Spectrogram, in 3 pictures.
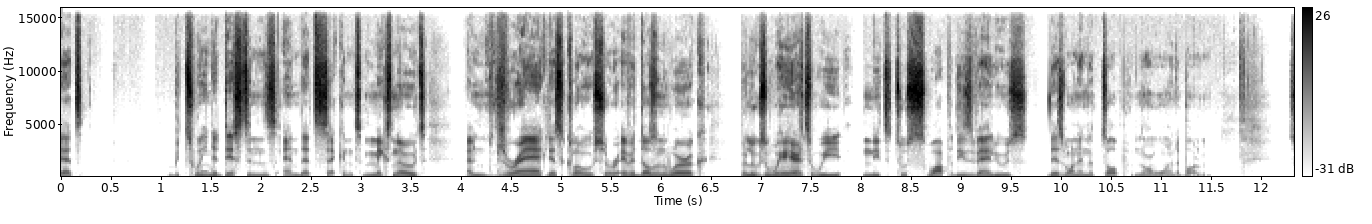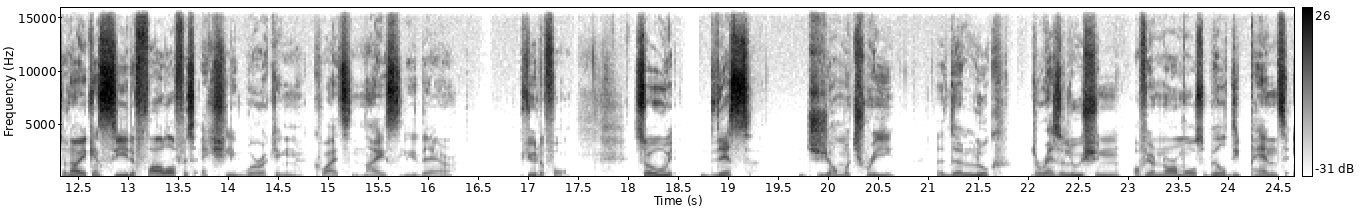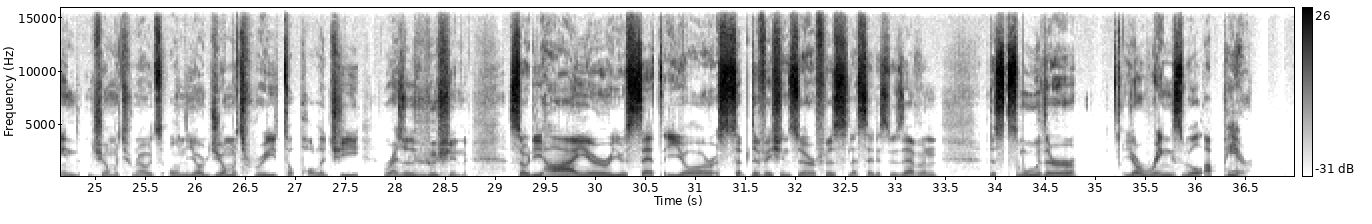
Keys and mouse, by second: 0.4 g, 1.6 middle click, 1.9 g, 3.0 click, 4.2-6.7 drag, 7.1 middle click, 9.2-9.9 drag, 10.5 click, 11.6 middle click, 12.5-16.4 drag, 17.8 middle click, 29.4 middle click, 30.3 middle click, 30.9 middle click, 31.5-31.9 drag, 32.6-34.1 drag.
